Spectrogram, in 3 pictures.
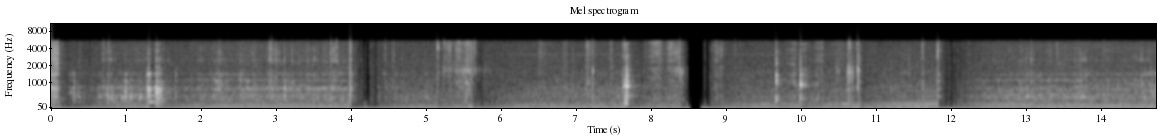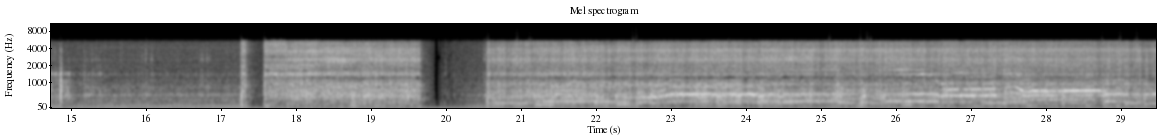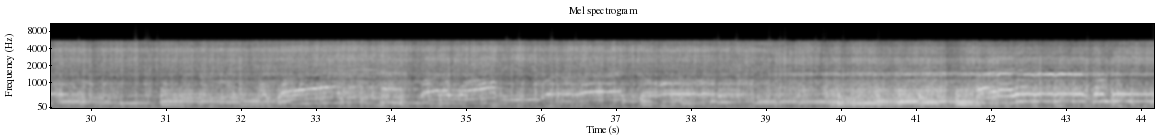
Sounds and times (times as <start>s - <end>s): Music: 20.6s - 44.1s.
